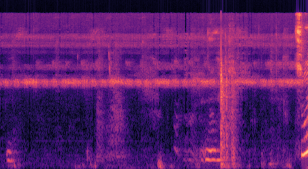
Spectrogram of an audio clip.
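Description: A boy eating falooda from a tall glass with a metal spoon: faint spoon clicks and chewing, and a short voiced "mm" about four seconds in, over a steady high-pitched tone that runs throughout.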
